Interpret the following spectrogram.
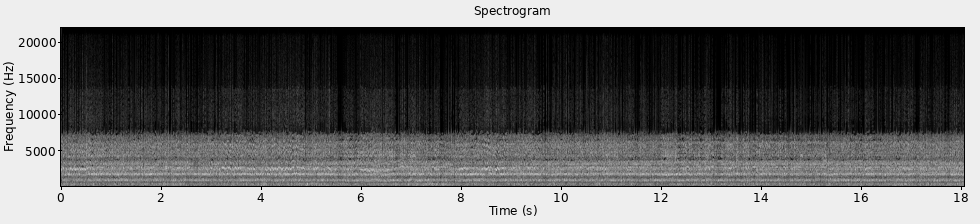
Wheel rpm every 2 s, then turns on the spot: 230, 230, 220, 230, 230, 230, 230, 230, 230.
none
